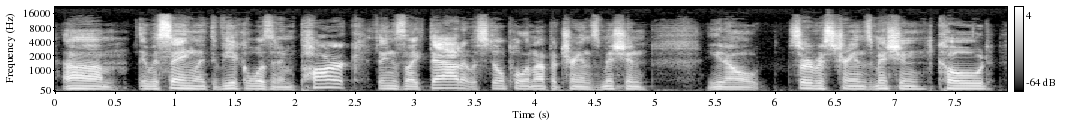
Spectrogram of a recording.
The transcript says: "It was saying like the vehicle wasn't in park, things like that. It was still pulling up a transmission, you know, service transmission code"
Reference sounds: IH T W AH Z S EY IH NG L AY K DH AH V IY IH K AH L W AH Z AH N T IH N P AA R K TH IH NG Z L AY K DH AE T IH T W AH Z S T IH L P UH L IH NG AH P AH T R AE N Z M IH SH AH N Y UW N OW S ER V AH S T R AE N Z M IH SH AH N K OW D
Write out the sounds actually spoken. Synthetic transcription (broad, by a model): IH T W AH Z S EY IH NG L AY K DH AH V IY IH K L W AH Z AH N T IH N P AA R K TH IH NG Z L AY K DH AE T IH T W AH Z S T IH L P UH L IH NG AH P AH T R AE N Z M IH SH AH N Y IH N OW S ER V AH S T R AE N Z M IH SH AH N K OW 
